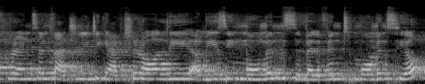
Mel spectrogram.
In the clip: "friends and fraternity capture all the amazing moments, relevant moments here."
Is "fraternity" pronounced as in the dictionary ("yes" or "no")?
no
